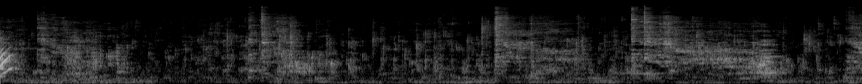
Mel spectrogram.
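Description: Pointed gourd and mung dal stirred in a pan with ground cumin, giving close, irregular scraping and clinking of a spoon against metal in uneven bursts.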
